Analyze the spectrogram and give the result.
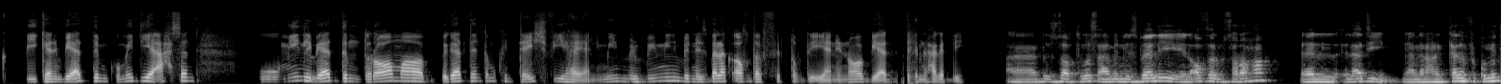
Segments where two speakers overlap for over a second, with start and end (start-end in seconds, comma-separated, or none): none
